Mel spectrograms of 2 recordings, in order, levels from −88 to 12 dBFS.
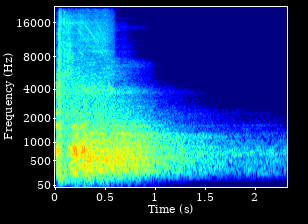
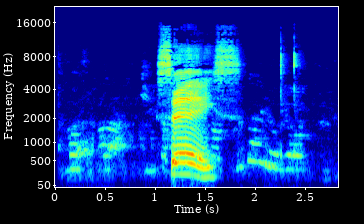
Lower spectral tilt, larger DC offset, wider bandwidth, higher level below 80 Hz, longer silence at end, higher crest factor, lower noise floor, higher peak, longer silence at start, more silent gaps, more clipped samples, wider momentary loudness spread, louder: first, -3 dB/octave vs 0 dB/octave; neither; first, over 20 kHz vs 16 kHz; first, -68 dBFS vs -76 dBFS; first, 0.8 s vs 0.35 s; about the same, 20 dB vs 20 dB; first, -49 dBFS vs -38 dBFS; about the same, -2 dBFS vs -2 dBFS; second, 0 s vs 0.15 s; neither; neither; about the same, 23 LU vs 24 LU; second, -20 LUFS vs -16 LUFS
